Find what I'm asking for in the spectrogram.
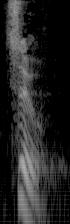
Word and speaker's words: Tzu: For those that don't know what it is, it's an ancient Chinese military treatise that is attributed to a man named Sun Chu. Anybody know how to pronounce that? Tzu. Okay, good.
